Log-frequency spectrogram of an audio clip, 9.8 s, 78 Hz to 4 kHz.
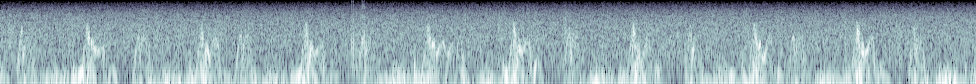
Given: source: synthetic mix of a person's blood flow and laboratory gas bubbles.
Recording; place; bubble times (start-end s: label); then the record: Doppler ultrasound of blood flow; precordium
3.48-3.67 s: bubbles
From the record:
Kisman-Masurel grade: 111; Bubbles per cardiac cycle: 1 to 2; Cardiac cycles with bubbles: 1 to 10%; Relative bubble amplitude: barely perceptible (0.100 to 0.250); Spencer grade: 1 (occasional bubble signal discernible with the cardiac motion signal, with majority of cardiac periods free of bubbles); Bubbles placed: only in the low amplitude regions of the cardiac cycle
